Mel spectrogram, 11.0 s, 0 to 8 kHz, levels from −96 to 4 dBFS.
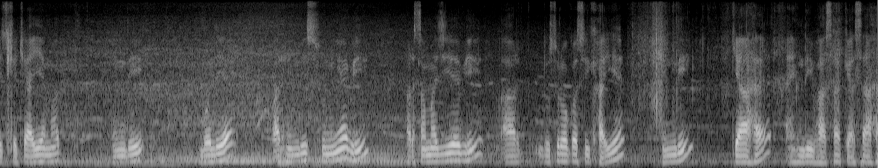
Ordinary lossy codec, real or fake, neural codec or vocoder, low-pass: none; real; none; none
